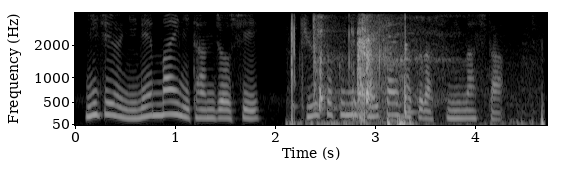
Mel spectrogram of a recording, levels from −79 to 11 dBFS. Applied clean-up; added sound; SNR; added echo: none; Sneeze; -4 dB; none.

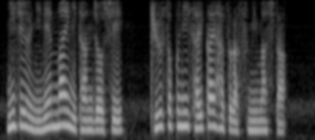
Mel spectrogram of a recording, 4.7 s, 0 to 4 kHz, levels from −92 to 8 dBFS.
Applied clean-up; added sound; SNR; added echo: none; none; none; none.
